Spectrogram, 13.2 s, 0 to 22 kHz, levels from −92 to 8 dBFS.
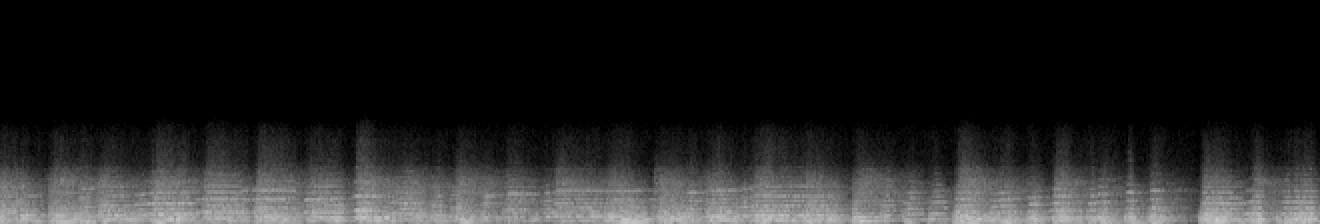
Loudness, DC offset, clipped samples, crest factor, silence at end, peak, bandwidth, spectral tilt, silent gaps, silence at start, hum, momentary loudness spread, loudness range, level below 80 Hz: -21 LUFS; under 0.1%; under 0.1%; 16 dB; 0 s; -4 dBFS; 8 kHz; -6.5 dB/octave; none; 0 s; none; 7 LU; 2 LU; -58 dBFS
